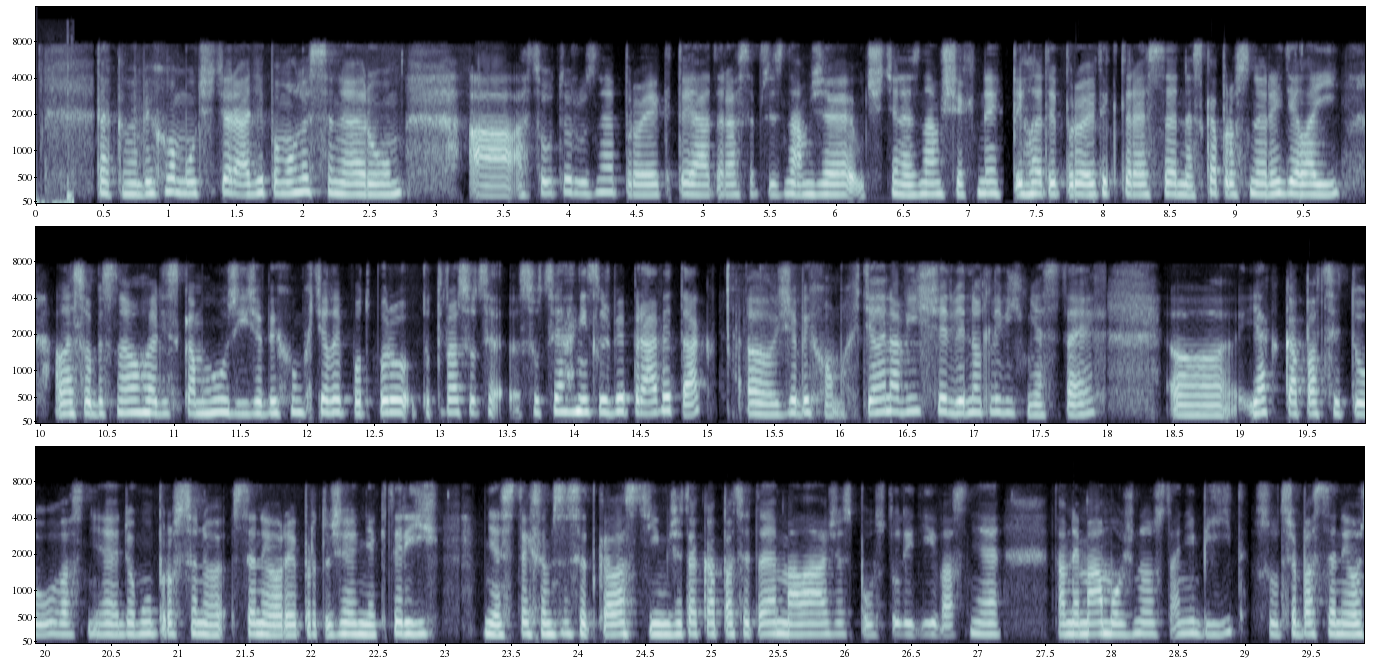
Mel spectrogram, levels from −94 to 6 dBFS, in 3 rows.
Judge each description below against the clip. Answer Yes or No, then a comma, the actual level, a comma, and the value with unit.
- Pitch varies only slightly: Yes, narrow, 2.0 semitones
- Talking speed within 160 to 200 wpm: Yes, fast, 170 wpm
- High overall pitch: Yes, high, 200 Hz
